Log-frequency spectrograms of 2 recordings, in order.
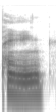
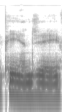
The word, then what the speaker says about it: PNG: lot is PNG files some people pronounce that ping but I usually just say PNG for portable Network graphics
